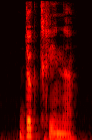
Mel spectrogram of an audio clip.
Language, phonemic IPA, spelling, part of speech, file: French, /dɔk.tʁin/, doctrine, noun, LL-Q150 (fra)-doctrine.wav
- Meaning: doctrine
